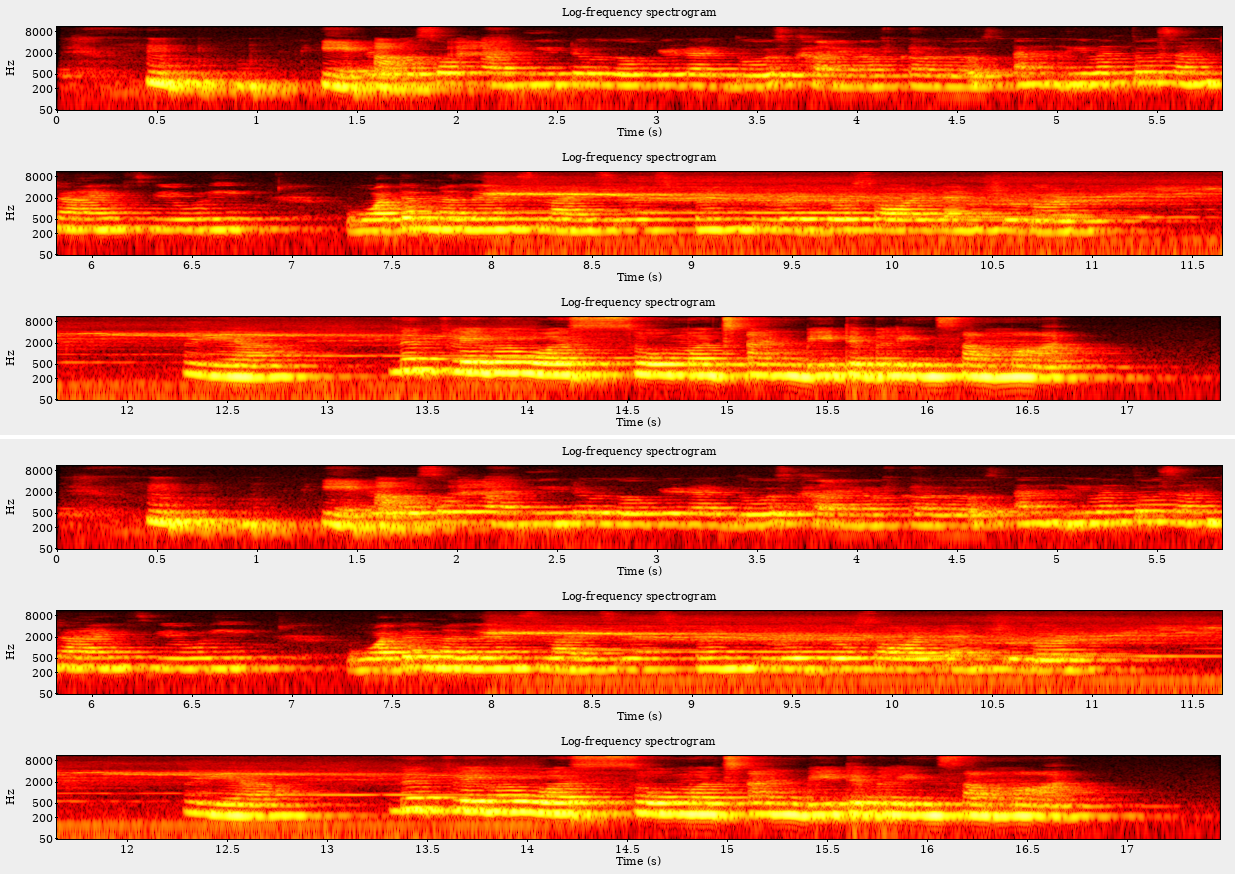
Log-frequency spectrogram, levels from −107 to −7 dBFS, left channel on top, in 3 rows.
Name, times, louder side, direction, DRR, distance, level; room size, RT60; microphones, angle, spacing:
voice 1, 0.4-1.0 1.3-1.7 2.1-2.2 12.3-12.9 13.3-16.7, left 1 dB, 70° left, 0 dB, 0.8 m, -26 dB
voice 2, 1.5-10.9, equal, 45° left, -5 dB, 0.5 m, -32 dB
sound 1, 7.9-14.1, left 2 dB, 30° left, 0.8 m, -39 dB
3.1 x 2.9 x 2.2 m, 0.87 s
head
